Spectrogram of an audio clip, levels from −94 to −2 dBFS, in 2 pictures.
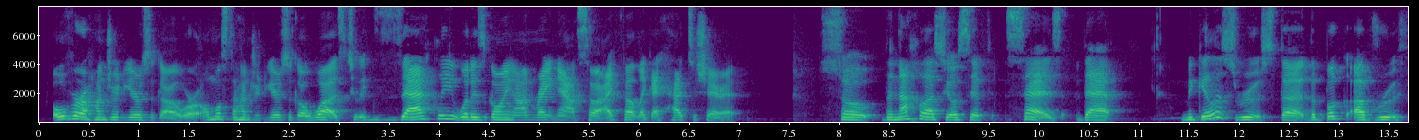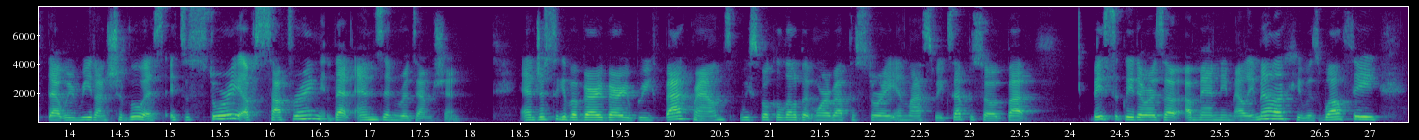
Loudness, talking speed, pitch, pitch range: -32 LUFS, 195 wpm, 180 Hz, 165-200 Hz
